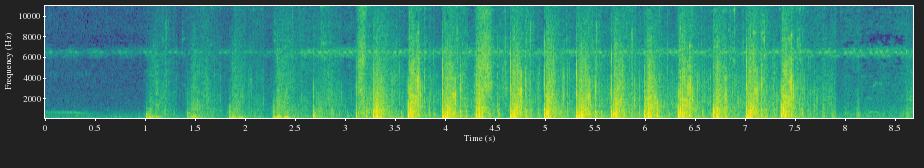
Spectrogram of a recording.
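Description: Boots tread on pavement at a walking pace.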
